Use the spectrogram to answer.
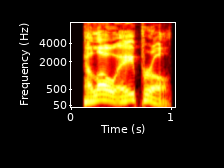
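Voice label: "hello", male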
